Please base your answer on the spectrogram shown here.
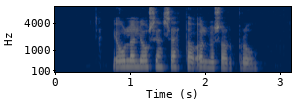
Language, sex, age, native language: Icelandic, female, 50-59, Icelandic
